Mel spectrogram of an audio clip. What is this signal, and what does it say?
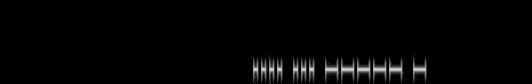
Morse code, heard as a keyed tone, about 32 wpm, 700 Hz. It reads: HS0T
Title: DXCC-100 Call Signs - 4 Characters - Repeated 3x - 30wpm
